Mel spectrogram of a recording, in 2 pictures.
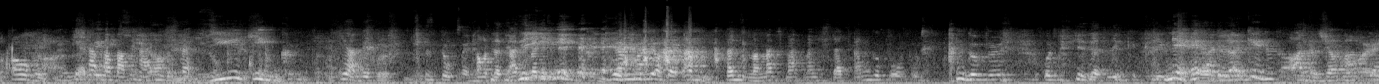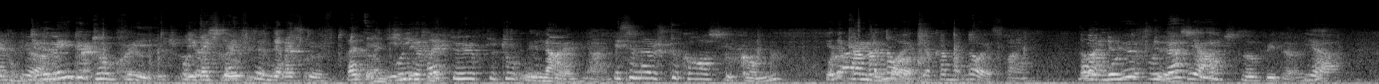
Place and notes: haan, cafe karnstedt, konversationen - haan, cafe karnstedt, konversationen 02
gespräche unter älteren menschen im cafe karnstedt, nachmittags
soundmap nrw:
social ambiences, topographic fieldrecordings, listen to the people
